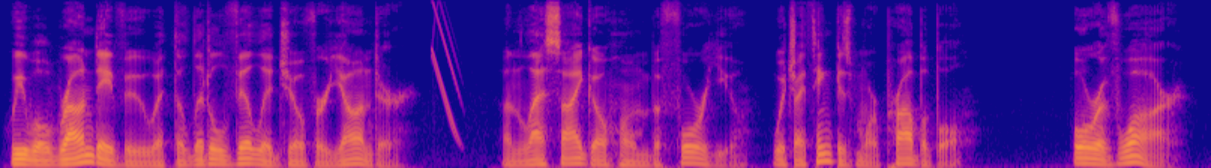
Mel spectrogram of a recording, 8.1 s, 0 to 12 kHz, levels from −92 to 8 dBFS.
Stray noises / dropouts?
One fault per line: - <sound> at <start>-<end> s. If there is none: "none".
- chirp at 2.9-3.1 s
